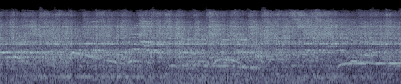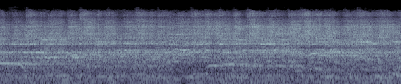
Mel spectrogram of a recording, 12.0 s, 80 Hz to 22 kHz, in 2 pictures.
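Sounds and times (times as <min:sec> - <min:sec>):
cheerleading music over pa: 0:00.0 - 0:12.0.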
